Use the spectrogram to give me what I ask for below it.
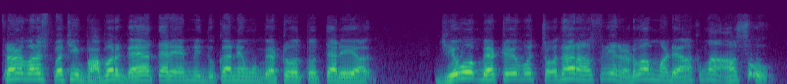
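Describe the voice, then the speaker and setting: A man preaching to a congregation in a fairly high voice. He tells heartfelt stories, swelling loud and then sinking to near whispers. He is a Jain teacher from Gujarat. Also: normal speed. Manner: emotional storytelling with sudden rises and hushed drops. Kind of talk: sermon.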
